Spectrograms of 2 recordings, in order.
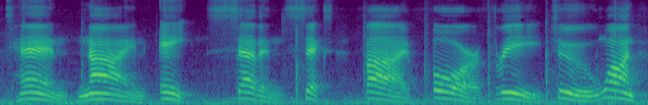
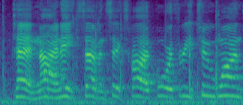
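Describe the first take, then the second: First: The countdown is said very slowly. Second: The countdown is said at normal speed.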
